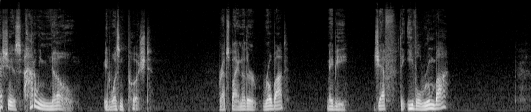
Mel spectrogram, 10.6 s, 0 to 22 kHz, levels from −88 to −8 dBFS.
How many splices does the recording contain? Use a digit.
0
